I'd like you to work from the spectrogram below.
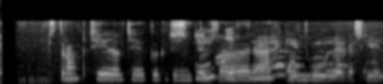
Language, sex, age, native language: Icelandic, female, 18-19, Icelandic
